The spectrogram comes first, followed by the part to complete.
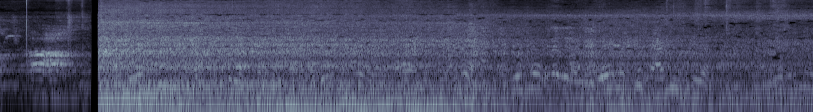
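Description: A voice speaks briefly, then about a second in a sudden cut brings in the loud, steady low rumble of a bus engine running close by, with faint voices underneath.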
